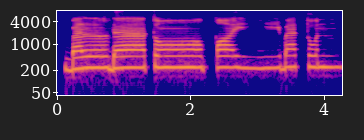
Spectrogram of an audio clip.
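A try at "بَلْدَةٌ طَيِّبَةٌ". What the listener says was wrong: Dalnya tidak panjang Bunda.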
